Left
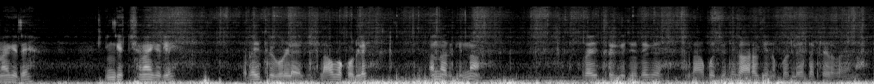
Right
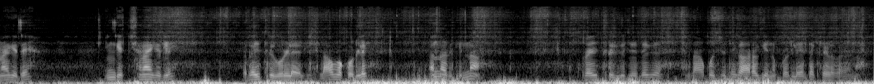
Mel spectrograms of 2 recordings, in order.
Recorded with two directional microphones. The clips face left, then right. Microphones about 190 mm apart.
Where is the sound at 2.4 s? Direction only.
5° right (ahead or behind).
